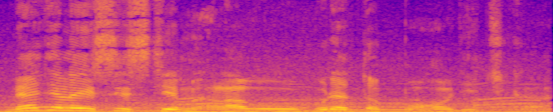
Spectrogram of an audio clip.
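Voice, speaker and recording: An actor playing a brash, cocky, streetwise young mobster buddy with a swaggering, slangy way of talking in a crime game. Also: male voice, big pitch swings, background noise. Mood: breezy, streetwise. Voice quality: high-pitched, slangy, swaggering. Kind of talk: dubbed crime game dialogue.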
